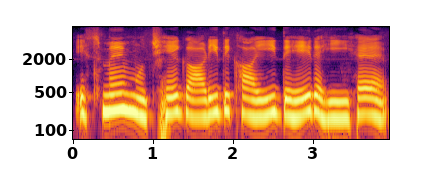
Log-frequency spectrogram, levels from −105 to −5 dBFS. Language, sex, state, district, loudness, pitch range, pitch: Hindi, female, Madhya Pradesh, Katni, -11 LUFS, 180-210 Hz, 195 Hz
